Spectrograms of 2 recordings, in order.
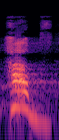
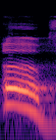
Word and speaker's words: herbs: And it's not hubs it's herbs. The h is silent.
